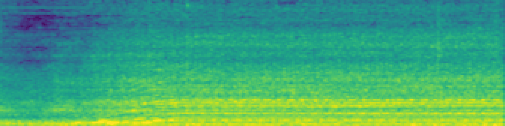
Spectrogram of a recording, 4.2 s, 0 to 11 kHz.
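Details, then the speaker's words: Panasonic PV-V4521 VHS Hi-Fi stereo VCR doing a high-speed rewind from stop: whir climbs quickly as the reels spin up, then holds steady with no scraping or squeal; healthy fast rewind. "And we'll stop it here, do a high-speed rewind."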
